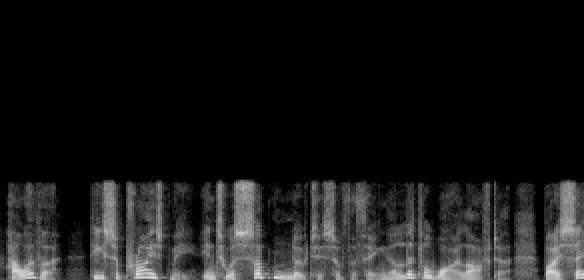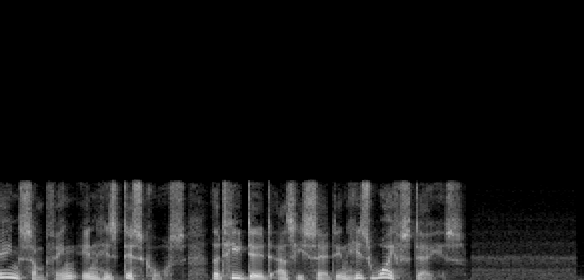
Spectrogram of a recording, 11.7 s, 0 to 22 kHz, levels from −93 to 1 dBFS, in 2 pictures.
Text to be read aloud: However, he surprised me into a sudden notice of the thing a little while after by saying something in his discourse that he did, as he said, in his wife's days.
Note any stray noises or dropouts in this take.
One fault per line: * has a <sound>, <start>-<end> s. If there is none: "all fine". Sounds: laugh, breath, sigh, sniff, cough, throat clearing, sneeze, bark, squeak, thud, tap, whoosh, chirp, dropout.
all fine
